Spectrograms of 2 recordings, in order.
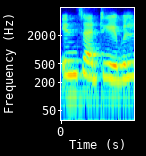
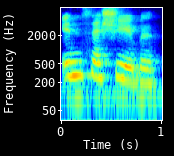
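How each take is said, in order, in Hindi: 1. बीच का व्यंजन 't' की तरह बोला जाता है। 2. बीच का व्यंजन 'sh' की तरह बोला जाता है। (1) "कुछ लोग इसे इनसेटिएबल भी बोलते हैं" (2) "the correct pronunciation according to my knowledge is"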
